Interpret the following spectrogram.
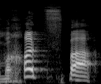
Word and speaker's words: chutzpah: it's chutzpah. Well, Idiot. I, in my mind, pronounced misled as misled, which we've Yes.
